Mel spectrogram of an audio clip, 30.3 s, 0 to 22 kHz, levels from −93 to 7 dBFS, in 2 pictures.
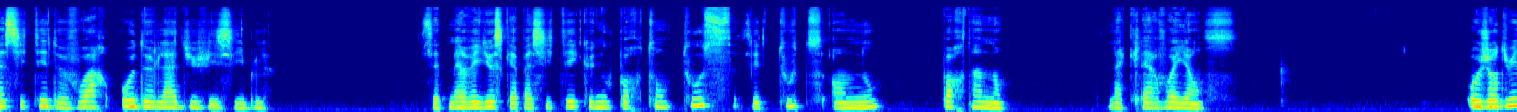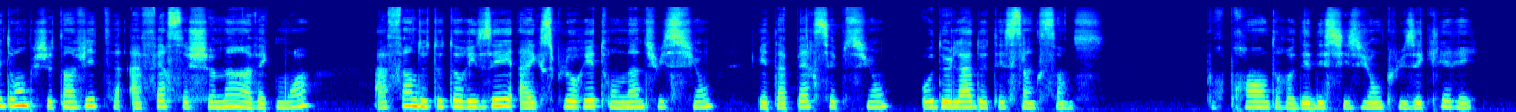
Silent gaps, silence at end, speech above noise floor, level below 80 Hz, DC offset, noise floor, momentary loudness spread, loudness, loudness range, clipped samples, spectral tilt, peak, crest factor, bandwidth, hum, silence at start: none; 0.45 s; 47 dB; -76 dBFS; under 0.1%; -81 dBFS; 12 LU; -34 LUFS; 7 LU; under 0.1%; -5 dB/octave; -16 dBFS; 20 dB; 16.5 kHz; none; 0 s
